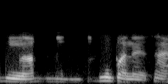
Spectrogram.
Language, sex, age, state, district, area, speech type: Nepali, male, 45-60, West Bengal, Jalpaiguri, urban, conversation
